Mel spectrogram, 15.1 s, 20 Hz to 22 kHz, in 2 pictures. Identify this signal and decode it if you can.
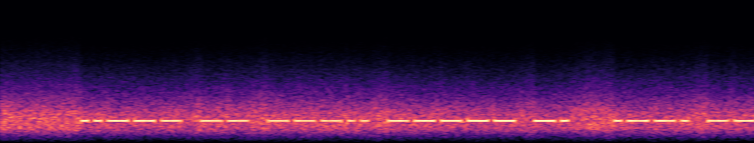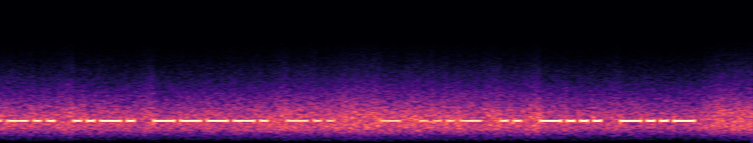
Morse code, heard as a keyed tone, machine-sent, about 18 wpm, 650 Hz, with heavy radio static and a narrow filter. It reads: 2M80N P8F9D TVIBX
